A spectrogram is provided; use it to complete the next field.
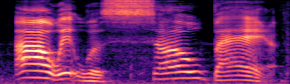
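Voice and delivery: put-on southern drawl, very slow and loud. Commenting on their last game, in a drawn-out southern accent. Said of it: "what you do with a southern accent is you just say the adjective for a long time".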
